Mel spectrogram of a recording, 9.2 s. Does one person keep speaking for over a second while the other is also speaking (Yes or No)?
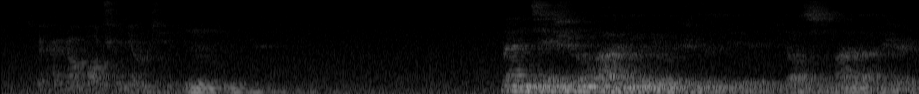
No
